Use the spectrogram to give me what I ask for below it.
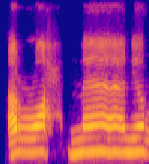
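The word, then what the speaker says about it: الرحمن: The only letter which you need to focus and pronounce it as A is the letter Ra. All right, because this is a heavy letter. Bismillahir Rahmanir Rahim. Ar-Rahmanir Rahim. Ar-Rahmanir Rahim. Ar-Rahman. I'm not saying Ma.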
